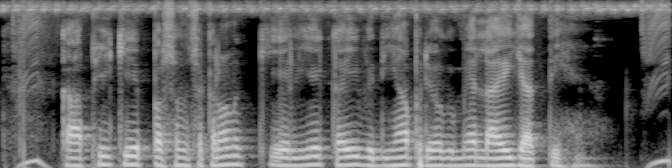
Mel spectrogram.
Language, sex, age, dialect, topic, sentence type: Hindi, male, 25-30, Awadhi Bundeli, agriculture, statement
